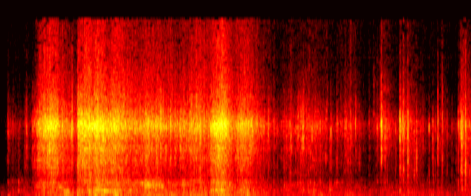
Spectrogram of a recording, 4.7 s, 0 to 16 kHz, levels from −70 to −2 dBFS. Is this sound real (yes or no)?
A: yes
